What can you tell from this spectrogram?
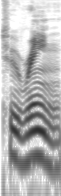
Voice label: "ring", English

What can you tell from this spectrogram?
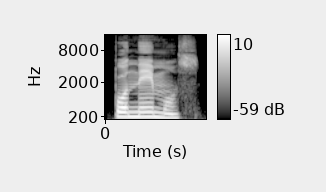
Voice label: "ponemos", spanish

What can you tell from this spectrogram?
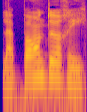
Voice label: "closet", French

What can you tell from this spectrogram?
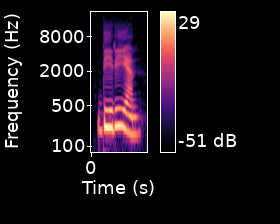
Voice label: "dirian", spanish

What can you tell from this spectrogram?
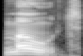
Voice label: "moat", English

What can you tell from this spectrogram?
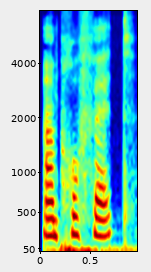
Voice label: "prophet", French

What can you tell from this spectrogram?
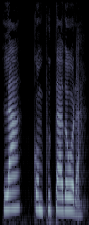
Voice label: "la computadora", spanish

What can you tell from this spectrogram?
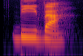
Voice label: "viva", Spanish

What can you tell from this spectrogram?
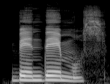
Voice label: "vendemos", Spanish

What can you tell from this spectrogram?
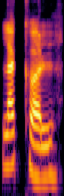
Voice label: glue, french

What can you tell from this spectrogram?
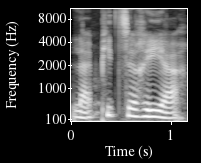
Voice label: "pizzeria", French

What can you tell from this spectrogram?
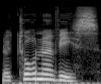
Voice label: screwdriver, french

